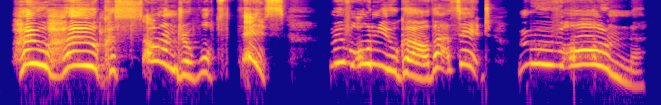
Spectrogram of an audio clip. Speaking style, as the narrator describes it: he shouted

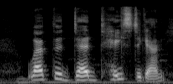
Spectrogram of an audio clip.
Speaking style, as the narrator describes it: he murmured

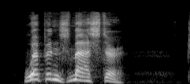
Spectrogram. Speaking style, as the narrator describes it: Drizzt cried

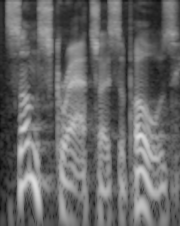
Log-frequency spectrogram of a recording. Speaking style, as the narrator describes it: he said

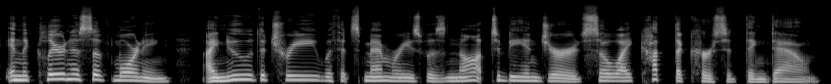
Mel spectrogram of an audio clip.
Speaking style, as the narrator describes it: As if continuing after a slight interruption, he said evenly

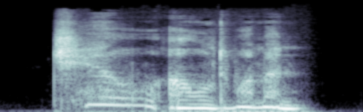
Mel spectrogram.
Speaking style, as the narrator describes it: whispers the girl

